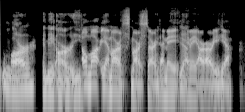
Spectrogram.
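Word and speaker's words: Marre: Mar, M-A-R-R-E.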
